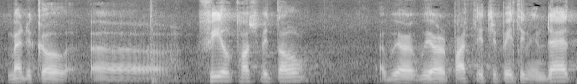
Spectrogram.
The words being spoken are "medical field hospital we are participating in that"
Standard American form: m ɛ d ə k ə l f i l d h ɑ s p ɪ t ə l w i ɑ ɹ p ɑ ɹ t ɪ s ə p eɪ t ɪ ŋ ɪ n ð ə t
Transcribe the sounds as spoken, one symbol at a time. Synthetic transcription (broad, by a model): m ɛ d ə k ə l f i l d h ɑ s p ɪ t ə l w i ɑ w p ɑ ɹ t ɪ s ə p eɪ t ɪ ŋ ɪ n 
